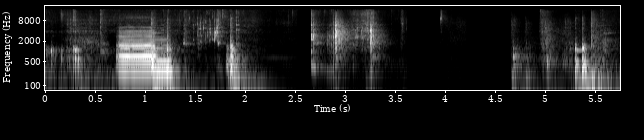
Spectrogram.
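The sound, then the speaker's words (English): Soda water poured into a glass in a few short bursts, with splashy, hissing trickles and brief pauses between pours, preceded by a short squeaky tone. “I'm adding a bit of soda water.”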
